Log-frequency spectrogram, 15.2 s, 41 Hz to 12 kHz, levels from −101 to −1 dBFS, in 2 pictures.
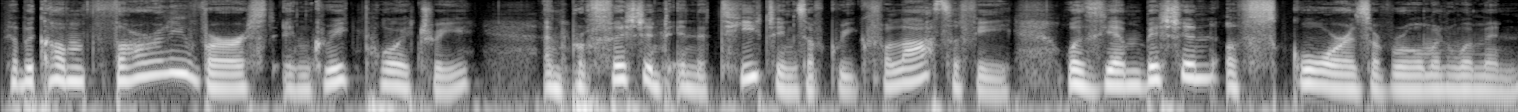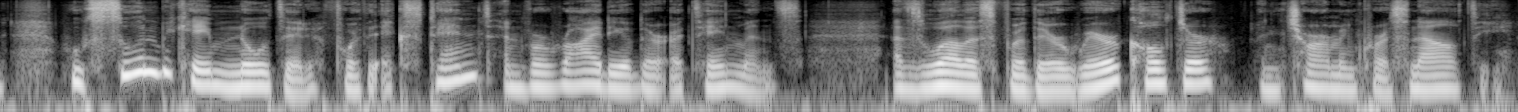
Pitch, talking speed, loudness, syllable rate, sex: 160 Hz, 180 wpm, -19 LUFS, 5.7 syllables/s, female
